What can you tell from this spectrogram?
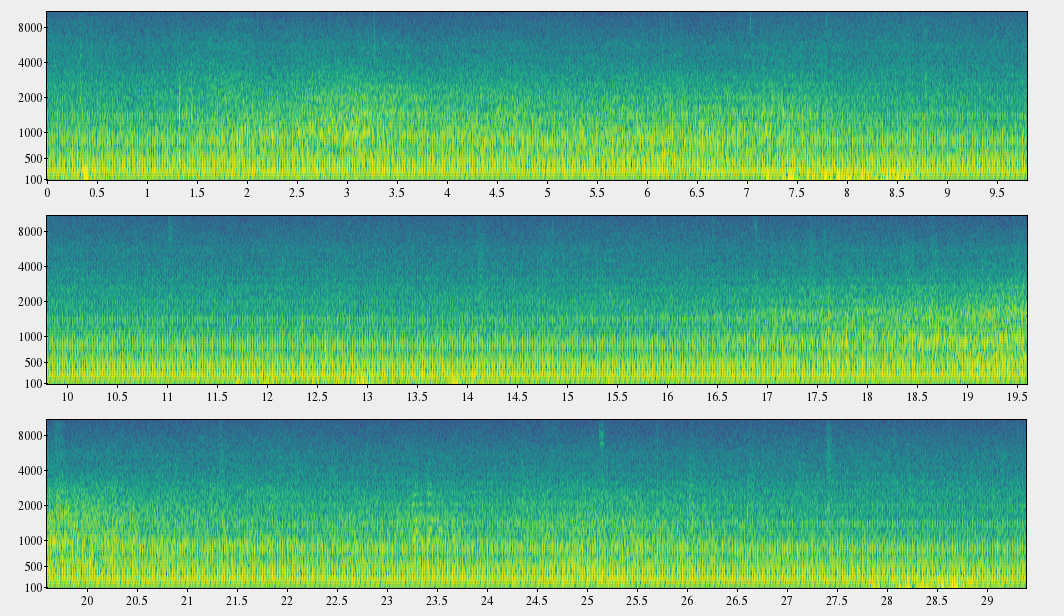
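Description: A steady, even hum made of several fixed tones, with a couple of soft rushing swells and a few low bumps of wind on the microphone.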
